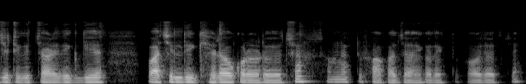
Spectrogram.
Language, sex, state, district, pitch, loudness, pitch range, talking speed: Bengali, male, Jharkhand, Sahebganj, 100 Hz, -24 LUFS, 95-110 Hz, 170 wpm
